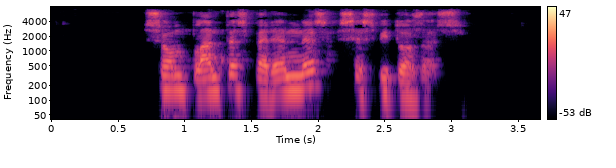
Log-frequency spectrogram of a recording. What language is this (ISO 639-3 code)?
cat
